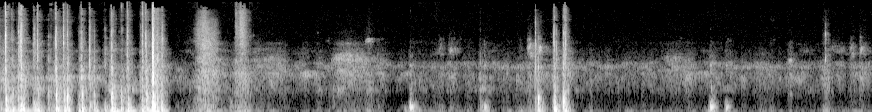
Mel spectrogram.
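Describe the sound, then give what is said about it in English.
Typing on a computer keyboard: a quick, dense burst of clicking keystrokes, then sparse, scattered key taps with pauses between them, fairly faint throughout. “I have to type that down.”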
